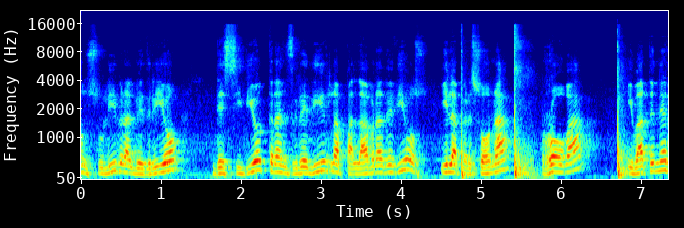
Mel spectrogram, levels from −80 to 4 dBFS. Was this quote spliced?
yes; 1 cut; at 4.4 s

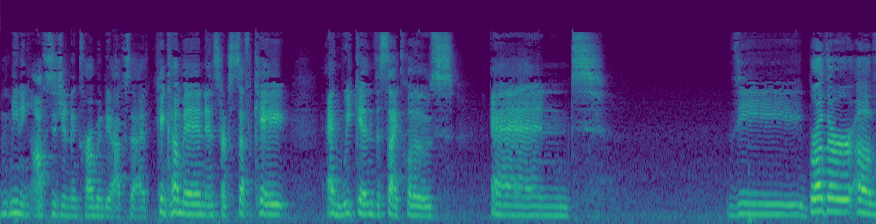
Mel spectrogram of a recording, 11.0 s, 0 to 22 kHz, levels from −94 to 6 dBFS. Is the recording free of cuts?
no; 1 cut; at 1.9 s

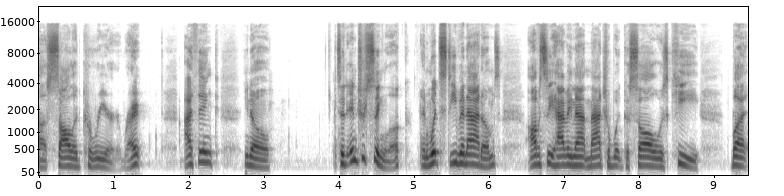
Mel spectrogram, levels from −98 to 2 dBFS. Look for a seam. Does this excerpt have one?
yes; 2 cuts; at 1.8 s, 5.0 s

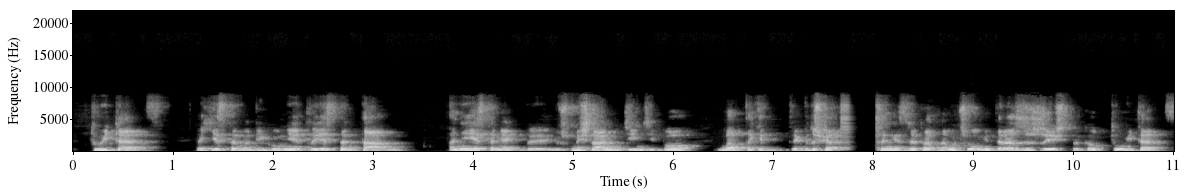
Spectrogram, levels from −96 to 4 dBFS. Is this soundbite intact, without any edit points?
yes; 0 cuts

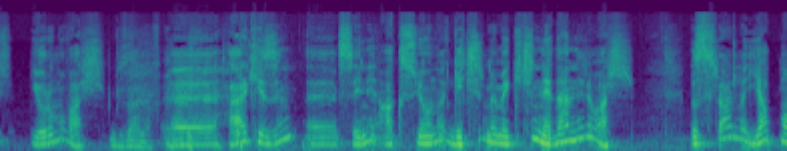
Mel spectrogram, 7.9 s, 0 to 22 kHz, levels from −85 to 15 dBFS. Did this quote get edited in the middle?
yes; 1 cut; at 3.4 s

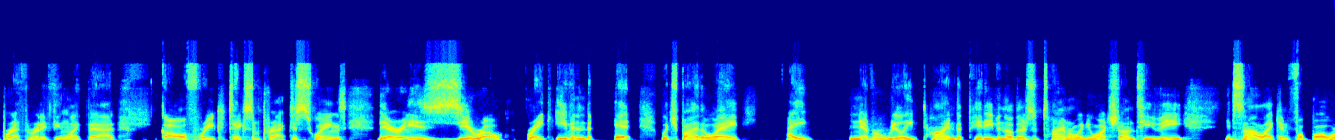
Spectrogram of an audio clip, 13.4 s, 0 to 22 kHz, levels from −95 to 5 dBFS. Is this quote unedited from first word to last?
no; 1 cut; at 12.2 s

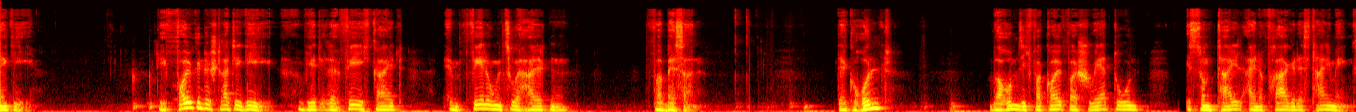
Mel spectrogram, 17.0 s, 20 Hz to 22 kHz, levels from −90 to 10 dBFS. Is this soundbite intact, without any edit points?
no; 2 cuts; at 10.4 s, 14.7 s

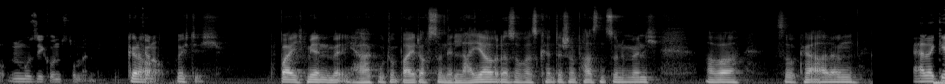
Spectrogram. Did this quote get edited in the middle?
no; 0 cuts

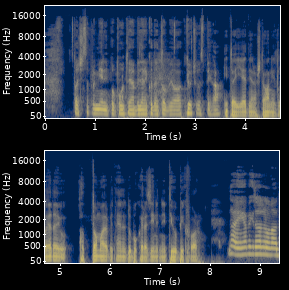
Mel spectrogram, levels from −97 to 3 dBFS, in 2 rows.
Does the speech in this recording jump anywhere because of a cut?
yes; 2 cuts; at 3.6 s, 7.0 s

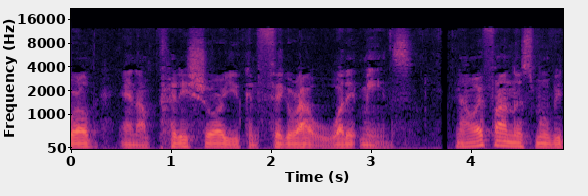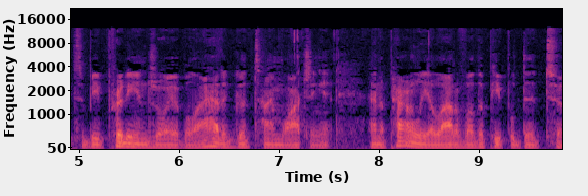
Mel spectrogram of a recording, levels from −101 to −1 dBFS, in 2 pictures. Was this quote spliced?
no; 0 cuts

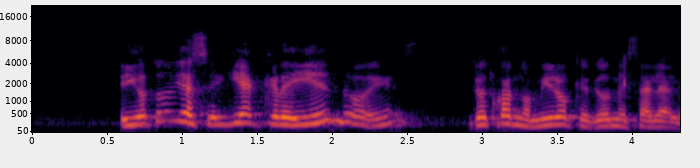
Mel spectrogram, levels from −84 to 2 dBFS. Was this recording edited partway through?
yes; 1 cut; at 2.9 s

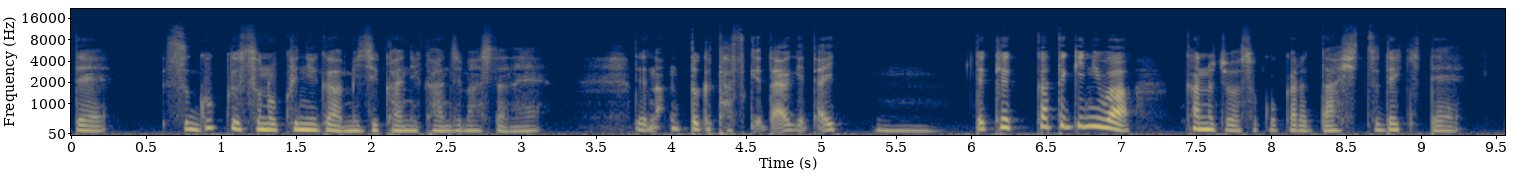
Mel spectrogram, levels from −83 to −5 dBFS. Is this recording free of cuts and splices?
no; 2 cuts; at 3.8 s, 5.3 s

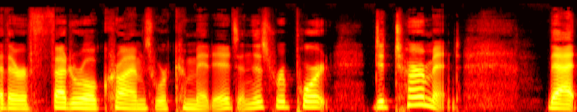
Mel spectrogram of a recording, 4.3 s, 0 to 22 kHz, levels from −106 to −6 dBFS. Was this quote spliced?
yes; 1 cut; at 1.7 s

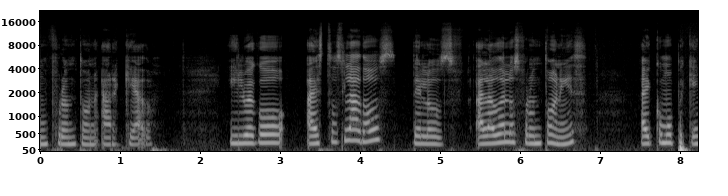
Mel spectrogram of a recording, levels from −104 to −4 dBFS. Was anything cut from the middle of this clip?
no; 0 cuts

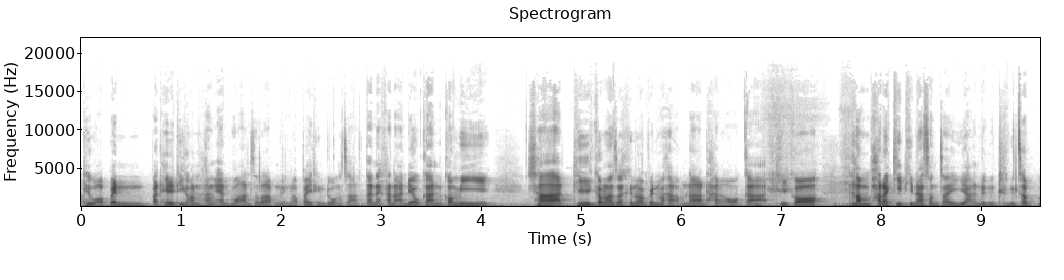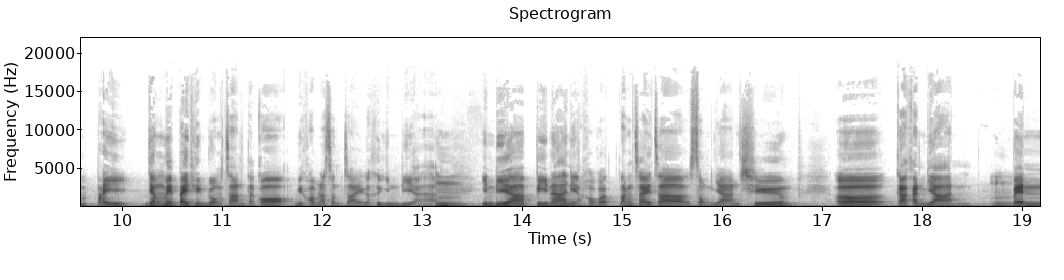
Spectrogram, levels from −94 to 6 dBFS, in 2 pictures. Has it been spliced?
no; 0 cuts

